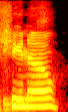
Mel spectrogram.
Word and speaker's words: Hoshino: But how do you pronounce his name? Hoshino? Dave was exactly right. 90 Hoshino Gaki Yeah.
